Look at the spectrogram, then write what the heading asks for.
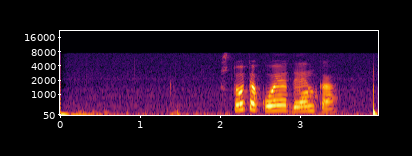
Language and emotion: Russian, neutral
